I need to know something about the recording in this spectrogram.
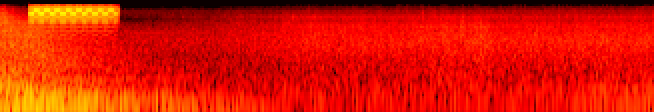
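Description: Cinematic sound of open-ocean waves at night: a deep surge swells to its loudest in the first half-second, then fades to a low, steady rumble of sea. A brief, high electronic chatter comes over it in the first second.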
